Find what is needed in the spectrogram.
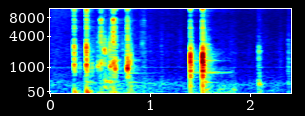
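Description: Computer keyboard keystrokes: a quick run of light key clicks in the first second, then two sharper clicks about a second and a half in, as keys are pressed to switch windows with Alt+Tab.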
